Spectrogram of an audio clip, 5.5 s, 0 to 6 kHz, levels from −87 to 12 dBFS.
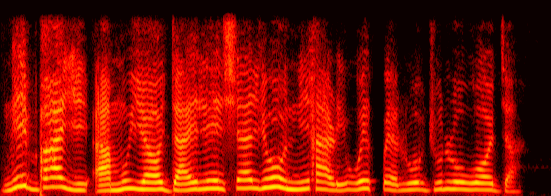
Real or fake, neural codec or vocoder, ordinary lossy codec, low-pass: fake; codec, 16 kHz in and 24 kHz out, 0.8 kbps, FocalCodec, streaming, 65536 codes; none; 5.4 kHz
